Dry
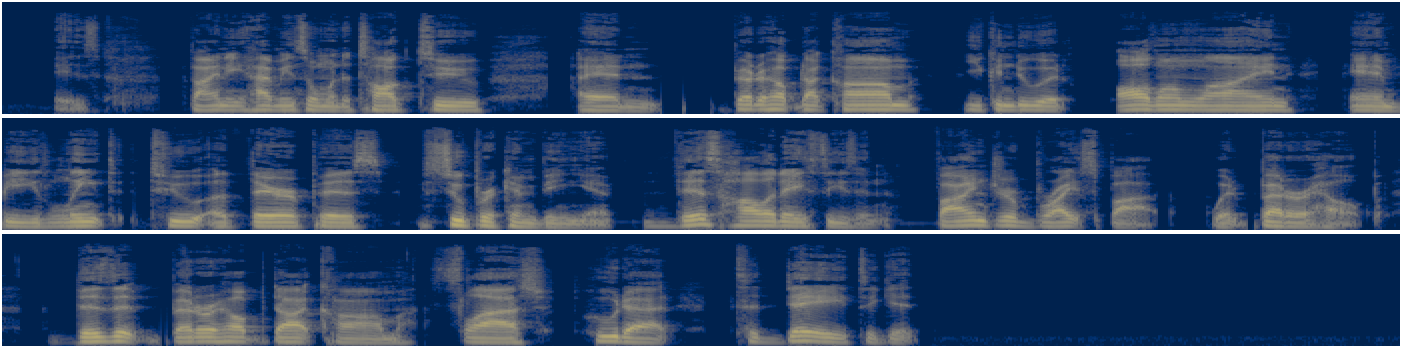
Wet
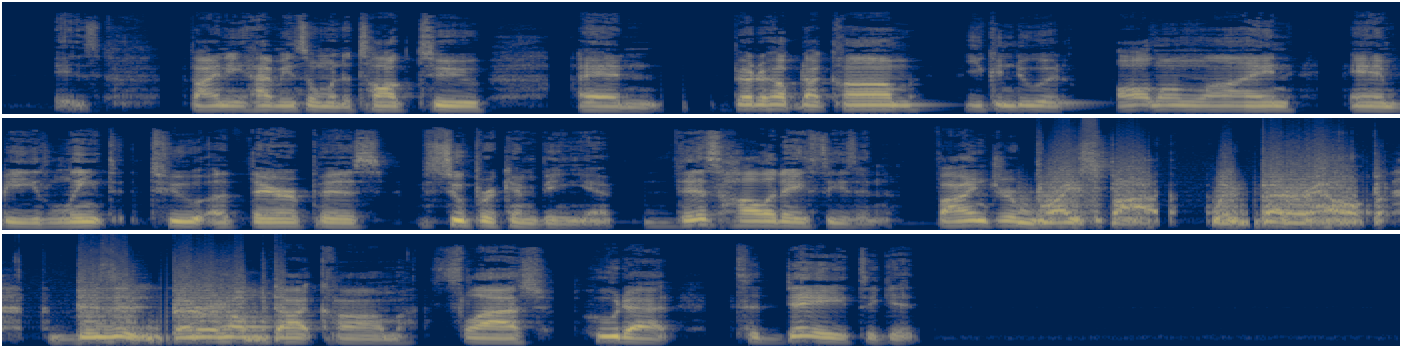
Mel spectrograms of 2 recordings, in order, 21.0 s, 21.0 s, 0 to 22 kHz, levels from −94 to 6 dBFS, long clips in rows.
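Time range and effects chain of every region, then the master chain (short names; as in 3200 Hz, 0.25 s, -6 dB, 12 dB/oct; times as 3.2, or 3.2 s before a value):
4.45–6.21 notches 60/120/180/240/300/360 Hz + compressor 1.5:1, threshold -36 dBFS
12.06–15.39 resonant low shelf 280 Hz +6.5 dB, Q 1.5 + compressor 2:1, threshold -38 dBFS + overdrive pedal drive 38 dB, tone 1500 Hz, clips at -20.5 dBFS
whole clip: HPF 130 Hz 24 dB/oct; comb 3.7 ms, depth 94%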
